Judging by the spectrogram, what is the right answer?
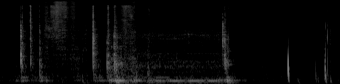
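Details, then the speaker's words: Technics SL-PJ28A CD player with Philips transport, non-working, just after laser cleaning: sharp irregular metallic clunks over a low motor whir as the laser sled hits the back end stop while reading the disc's table of contents; the centre position sounds different. "When it's clunking about, it's obviously hitting that back part. Makes a different sound on the centre bit, but the back has definitely got that loud metallic sound."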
